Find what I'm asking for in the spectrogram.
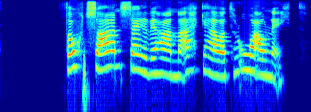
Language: Icelandic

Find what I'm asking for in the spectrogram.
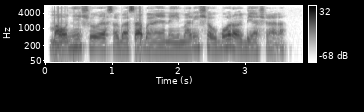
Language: Swahili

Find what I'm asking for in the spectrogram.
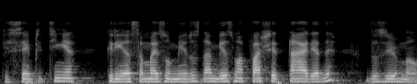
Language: Portuguese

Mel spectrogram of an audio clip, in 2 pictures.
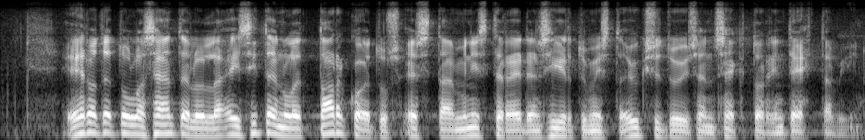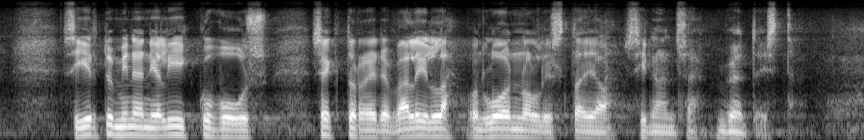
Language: Finnish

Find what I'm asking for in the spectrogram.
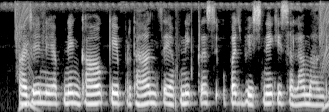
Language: Hindi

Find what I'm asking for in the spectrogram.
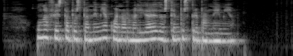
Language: Galician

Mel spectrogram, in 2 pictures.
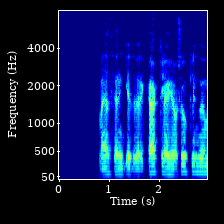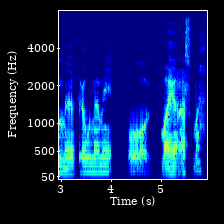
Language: Icelandic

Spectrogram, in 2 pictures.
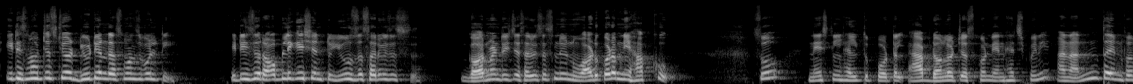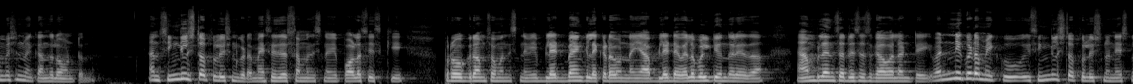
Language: Telugu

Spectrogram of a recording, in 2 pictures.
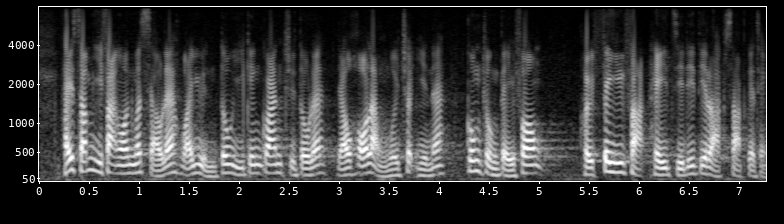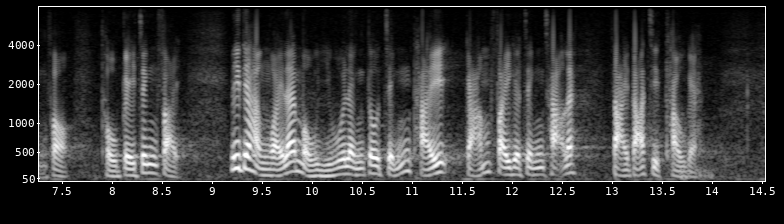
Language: Cantonese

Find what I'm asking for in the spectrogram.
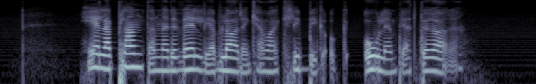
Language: Swedish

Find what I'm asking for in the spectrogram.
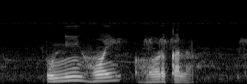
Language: Santali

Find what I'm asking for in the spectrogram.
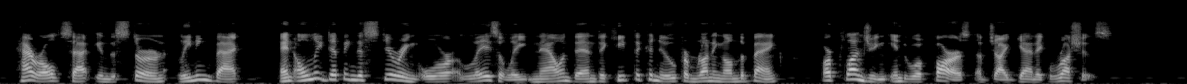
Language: English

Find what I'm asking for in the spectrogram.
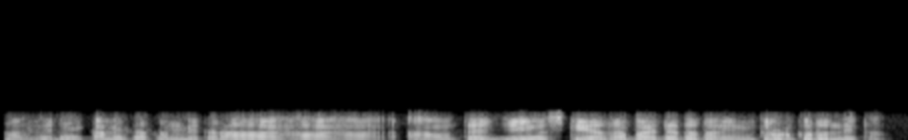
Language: Konkani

